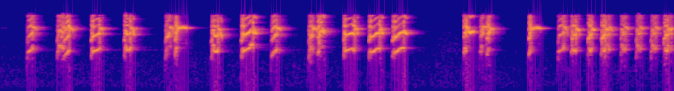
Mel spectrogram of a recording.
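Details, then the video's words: Five caged pet rosy-faced lovebirds by a window, calling often in winter, keep up a steady run of sharp, piercing chirps, each a short harsh note, about three per second with a brief pause midway. "Lovebird Chirping Sounds"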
